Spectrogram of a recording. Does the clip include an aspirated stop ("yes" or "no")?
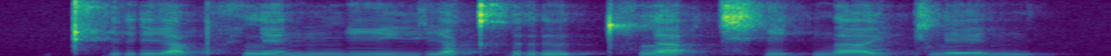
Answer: yes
